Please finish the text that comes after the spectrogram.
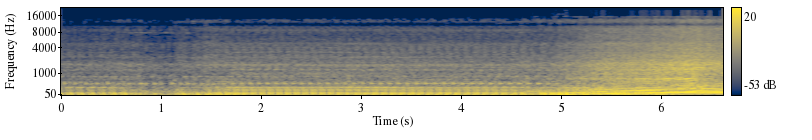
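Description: A Subaru Justy 4WD idles with no muffler, giving a raw, rapid, uneven rattling putter that swells louder near the end as it is given some gas, with no talking.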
